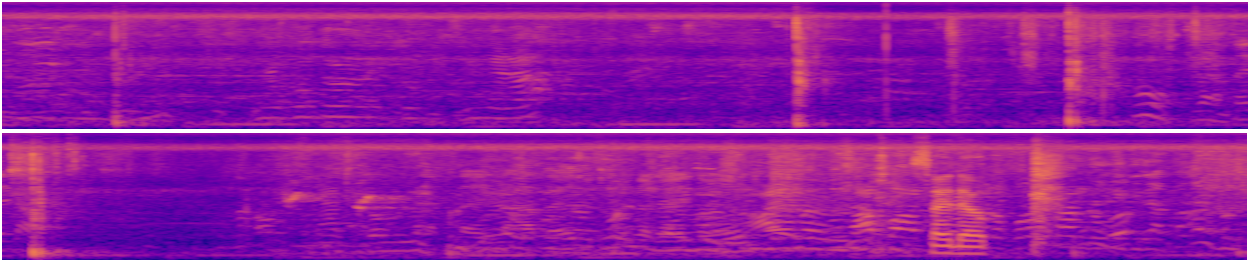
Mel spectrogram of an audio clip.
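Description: A ball thumps sharply as it is kicked.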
